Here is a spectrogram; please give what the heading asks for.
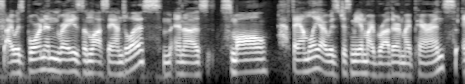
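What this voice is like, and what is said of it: American accent. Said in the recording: “my very American accent”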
